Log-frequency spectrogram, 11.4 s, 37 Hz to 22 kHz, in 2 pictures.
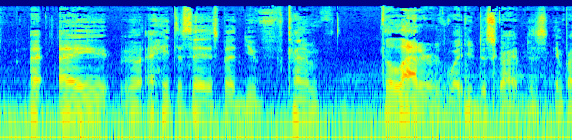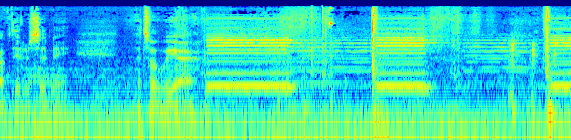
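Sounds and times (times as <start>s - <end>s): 
low rumble of street traffic: 0.0s - 11.4s
speech: 0.3s - 8.1s
car horns honking: 7.6s - 11.4s.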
